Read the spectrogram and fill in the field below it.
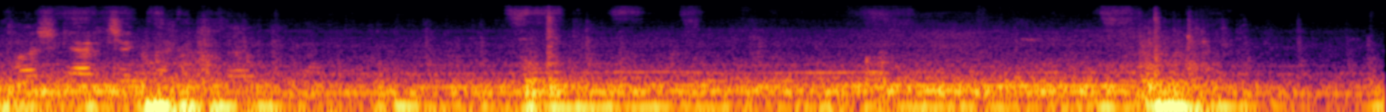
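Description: Rocks and rubble clatter and knock in an excavator bucket.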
